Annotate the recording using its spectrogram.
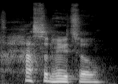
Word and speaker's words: Hasenhüttl: Come on, say his name. – Ralph. – Yep, got that bit right. – Hasenhüttl. – Very good.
